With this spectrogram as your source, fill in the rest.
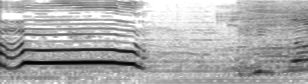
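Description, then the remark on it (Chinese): A voice imitates a rooster's crow as a demonstration of how to crow: one loud, drawn-out call that rises, holds a steady high pitch, then falls away, followed by a moment of quiet and some faint rustling. “必须要学会打鸣，大家看我的示范。”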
